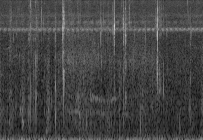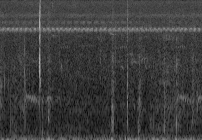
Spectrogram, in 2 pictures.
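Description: Close-miked eating sounds: irregular wet clicks and smacks of chewing and lip movement as someone eats a minced lemongrass salad with fresh leaves by hand. A faint steady high-pitched tone runs underneath.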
